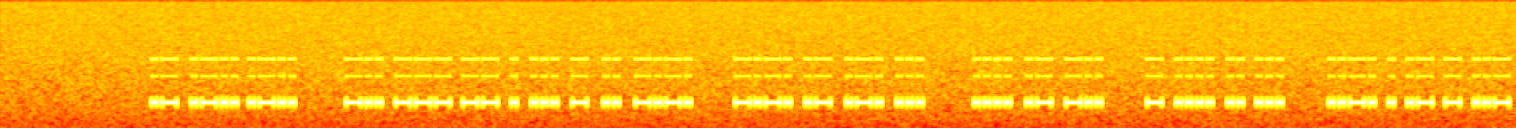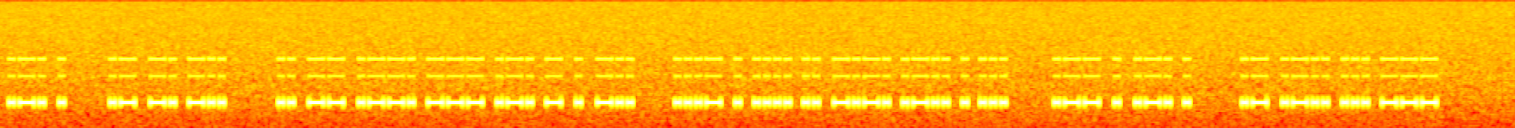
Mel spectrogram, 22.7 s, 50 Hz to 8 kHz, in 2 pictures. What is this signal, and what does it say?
Morse code, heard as a keyed tone, hand-sent with a paddle, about 31 wpm, 650 Hz. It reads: ALL DOMESTIC CARS HAD THIS FEATURE AND IMPORTED VEHICLES WERE ALSO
